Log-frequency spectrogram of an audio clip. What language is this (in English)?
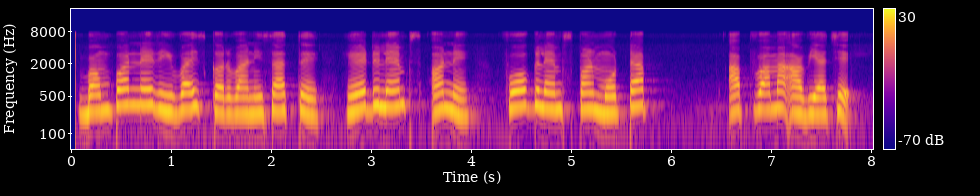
Gujarati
